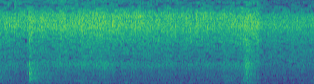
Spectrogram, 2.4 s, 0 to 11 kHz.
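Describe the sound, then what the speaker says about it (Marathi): Garlic sautéing with browned onions in a pan gives a steady, close frying hiss, with two brief scrape-like stirring accents against the constant sizzle. "लसूण टाकल्यानंतर 2 मिनिट लसूण कांद्यामध्ये परतून घ्यायचा"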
